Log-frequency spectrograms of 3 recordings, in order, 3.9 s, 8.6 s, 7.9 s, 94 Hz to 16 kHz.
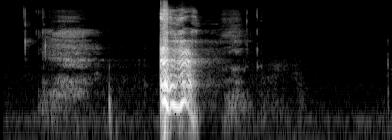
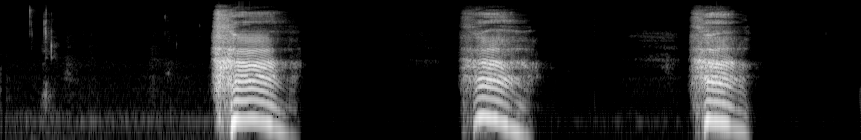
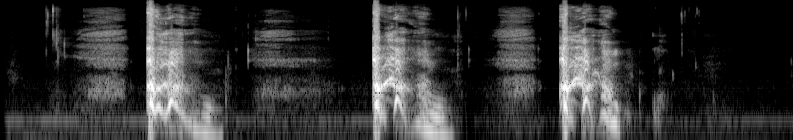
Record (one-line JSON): {"cough_length": "3.9 s", "cough_amplitude": 32768, "cough_signal_mean_std_ratio": 0.23, "exhalation_length": "8.6 s", "exhalation_amplitude": 32308, "exhalation_signal_mean_std_ratio": 0.33, "three_cough_length": "7.9 s", "three_cough_amplitude": 32768, "three_cough_signal_mean_std_ratio": 0.32, "survey_phase": "beta (2021-08-13 to 2022-03-07)", "age": "65+", "gender": "Male", "wearing_mask": "No", "symptom_none": true, "smoker_status": "Ex-smoker", "respiratory_condition_asthma": false, "respiratory_condition_other": false, "recruitment_source": "REACT", "submission_delay": "1 day", "covid_test_result": "Negative", "covid_test_method": "RT-qPCR", "influenza_a_test_result": "Negative", "influenza_b_test_result": "Negative"}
